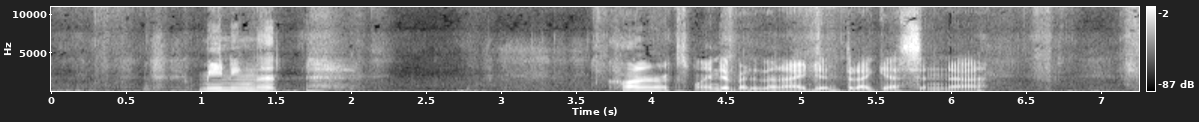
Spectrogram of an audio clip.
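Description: A young man speaks close by, with animation.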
